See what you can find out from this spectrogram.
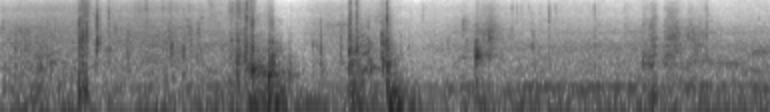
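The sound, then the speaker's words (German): A car starting and pulling away on an island: a steady low engine rumble with a few sharp mechanical clunks in the first second and a half, with no voices. “wir sind jetzt hier unterwegs, im Auto von Gulyem, gerade eben gestartet”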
